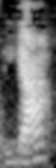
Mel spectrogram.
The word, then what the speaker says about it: ja: J sounds are pronounced like an English Y, for example, ja and januar.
